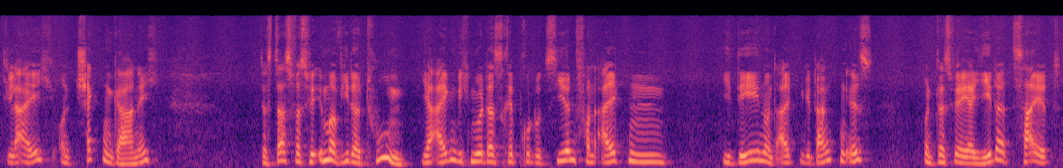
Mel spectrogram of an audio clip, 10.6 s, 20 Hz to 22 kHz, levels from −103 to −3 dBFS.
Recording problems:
hiss; faint; throughout; 25 dB below the speech

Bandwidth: 14.5 kHz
